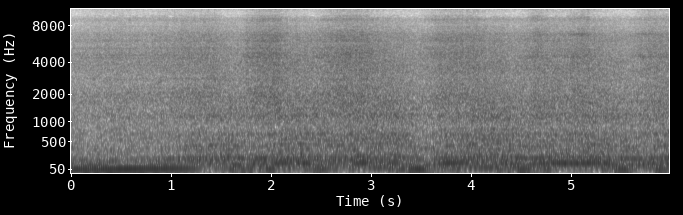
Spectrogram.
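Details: 1969 Mercury Cougar H-code 351 V8, automatic, dual glasspack exhaust, just pulled from storage: lumpy uneven idle with occasional stumbles; owner thinks it is running on about seven cylinders, misfire suspected, unconfirmed.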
